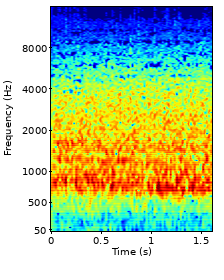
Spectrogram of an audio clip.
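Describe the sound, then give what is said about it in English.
A large arena crowd roars and cheers in a steady, loud wash of noise that holds without a break, with no clear individual voices standing out, responding to Draymond Green asking the crowd for cheers. “Draymond Green asks the crowd for cheers. They respond.”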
